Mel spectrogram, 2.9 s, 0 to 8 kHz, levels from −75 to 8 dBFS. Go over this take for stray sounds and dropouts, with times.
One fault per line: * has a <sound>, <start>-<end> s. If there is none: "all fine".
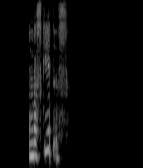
all fine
